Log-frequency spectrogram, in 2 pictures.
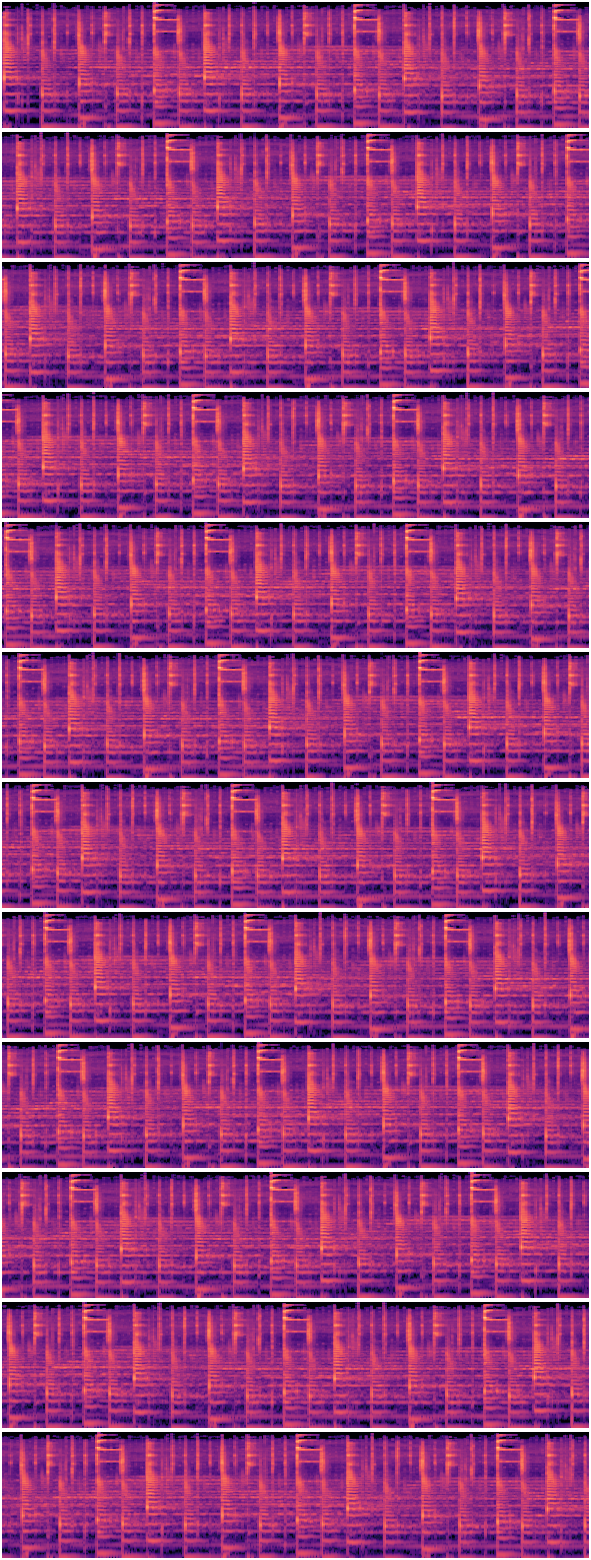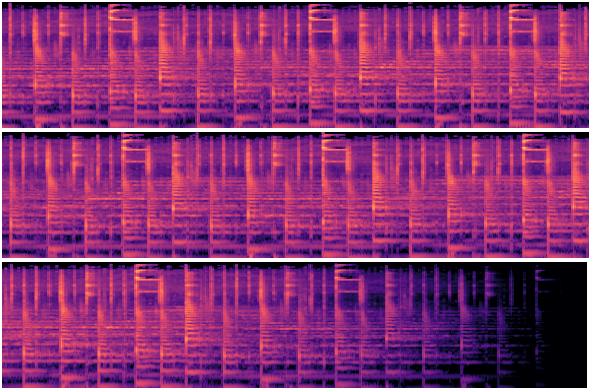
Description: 冷たい,異質、奇妙、不気味な雰囲気を意識して制作しました。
